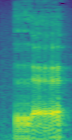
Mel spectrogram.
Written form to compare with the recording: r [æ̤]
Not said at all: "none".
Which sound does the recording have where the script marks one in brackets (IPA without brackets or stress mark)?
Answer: æ̰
